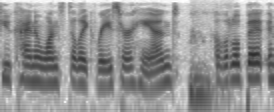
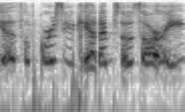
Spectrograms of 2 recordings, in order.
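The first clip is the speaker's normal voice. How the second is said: trembling, frantic, shaky voice, pitched very high; 3 dB louder than usual. Playing s q, answering whether she can be trusted, frantic and shaking. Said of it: "S Q is literally shaking".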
